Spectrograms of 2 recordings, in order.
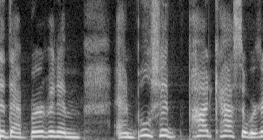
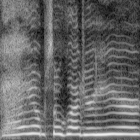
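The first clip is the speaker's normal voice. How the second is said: thrilled, gushing, super excited delivery, pitched up; 9 semitones higher than usual. Retelling how the gym owner greeted him at the door: imitating someone super excited. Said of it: "Super excited, right?".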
